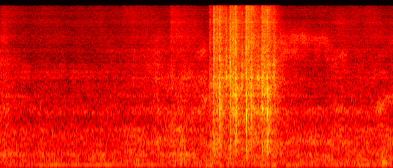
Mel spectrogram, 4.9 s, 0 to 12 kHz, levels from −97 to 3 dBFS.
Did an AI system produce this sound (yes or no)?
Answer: yes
